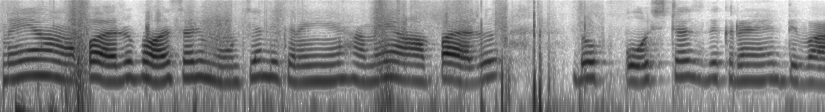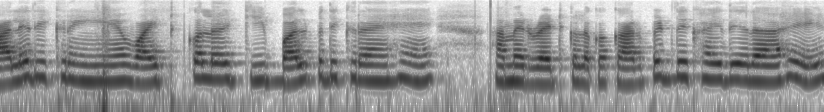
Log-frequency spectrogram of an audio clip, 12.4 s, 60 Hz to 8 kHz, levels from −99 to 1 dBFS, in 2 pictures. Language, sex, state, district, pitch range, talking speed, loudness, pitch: Hindi, female, Maharashtra, Aurangabad, 230-265 Hz, 175 wpm, -20 LUFS, 245 Hz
